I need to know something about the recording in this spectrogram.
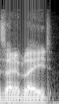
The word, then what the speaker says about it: Xenoblade: World of Warcraft Legion, which was meant to be phenomenal, and Xenoblade, is that how you say it? Yeah, Xenoblade Xeno- Chronicles X on yeah.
